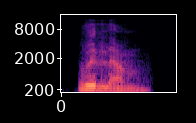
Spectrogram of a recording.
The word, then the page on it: whilom: Indian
